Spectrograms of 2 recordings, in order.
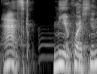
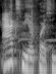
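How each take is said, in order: First: The verb is pronounced like 'ask'. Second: The verb is pronounced like 'ax'. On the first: The speaker calls it right. "say it right" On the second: The speaker calls it wrong. "people say ax when they mean to say ask"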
